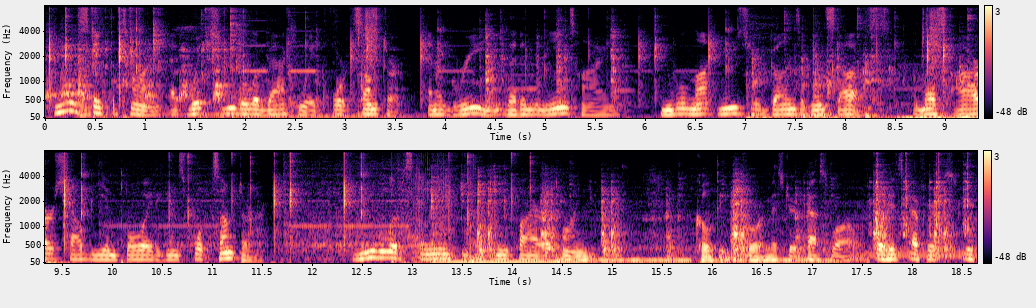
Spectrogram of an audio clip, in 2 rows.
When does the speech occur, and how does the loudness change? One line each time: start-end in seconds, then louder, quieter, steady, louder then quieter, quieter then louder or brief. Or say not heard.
0.0-11.7 steady
12.4-14.9 brief
15.8-18.6 brief.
